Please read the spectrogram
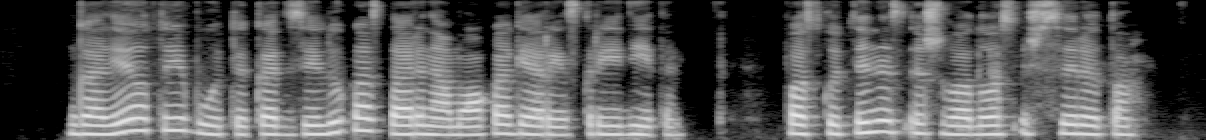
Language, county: Lithuanian, Šiauliai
